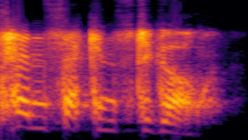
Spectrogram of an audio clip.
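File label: ten seconds remaining, professional female; vo; agents; Source Model Packs; Counter Strike Model Pack; CS2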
